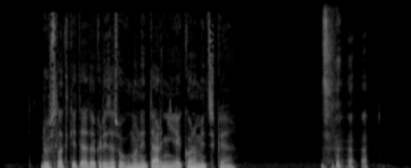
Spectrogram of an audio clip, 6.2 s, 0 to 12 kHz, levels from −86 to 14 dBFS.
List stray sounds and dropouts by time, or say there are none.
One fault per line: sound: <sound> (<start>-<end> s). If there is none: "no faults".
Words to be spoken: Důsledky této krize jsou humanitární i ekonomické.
sound: laugh (4.8-5.5 s)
